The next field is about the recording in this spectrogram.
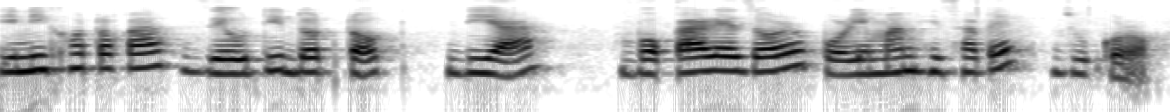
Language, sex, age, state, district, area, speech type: Assamese, female, 30-45, Assam, Dhemaji, urban, read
